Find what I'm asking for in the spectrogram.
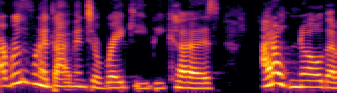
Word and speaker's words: Reiki: So Reiki, the last syllable, that ki, that really is what most people are familiar with because we know it as chi, the chi moving through your body.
